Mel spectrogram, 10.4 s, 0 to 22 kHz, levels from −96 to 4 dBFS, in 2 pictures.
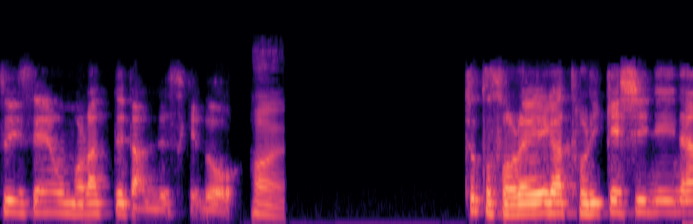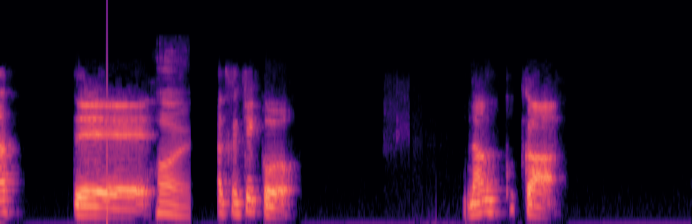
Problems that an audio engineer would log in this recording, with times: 6.00 s: pop -12 dBFS

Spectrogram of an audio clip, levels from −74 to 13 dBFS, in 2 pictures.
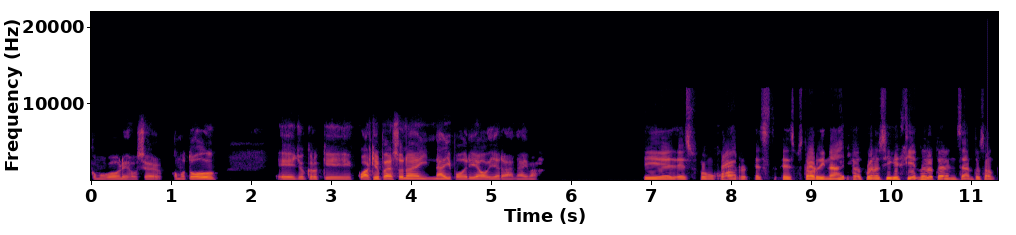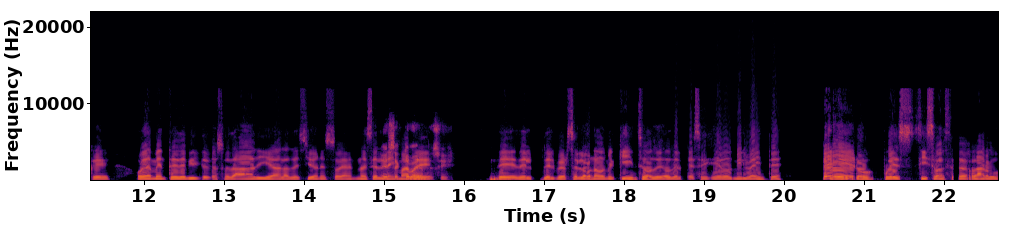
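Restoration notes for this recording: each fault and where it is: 11.21 s: dropout 3.9 ms
18.58–19.94 s: clipped -18.5 dBFS

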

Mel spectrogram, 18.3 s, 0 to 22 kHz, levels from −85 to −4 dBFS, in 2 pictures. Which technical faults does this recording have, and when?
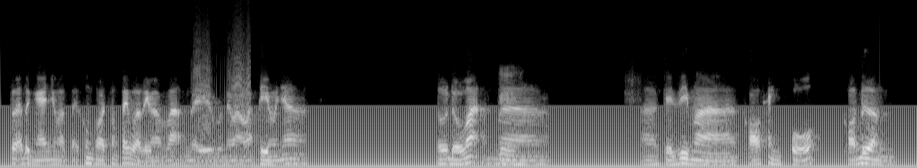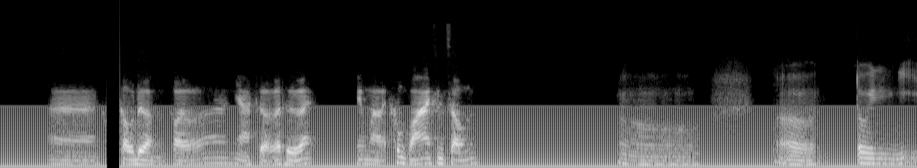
buzz 50 Hz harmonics 32 -27 dBFS
1.90–2.50 s: clipped -17.5 dBFS
8.79–8.80 s: dropout 6.1 ms
10.23–10.36 s: dropout 132 ms

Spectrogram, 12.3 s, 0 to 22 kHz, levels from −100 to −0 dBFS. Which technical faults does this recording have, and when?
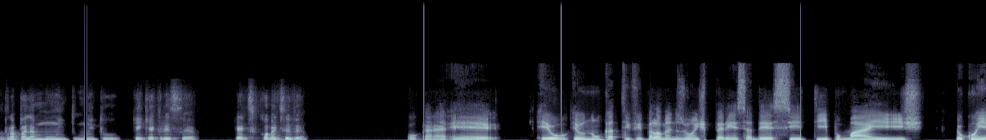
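1.05–1.08 s: dropout 30 ms
5.29 s: pop -15 dBFS
7.01 s: pop -11 dBFS
10.00 s: pop -15 dBFS

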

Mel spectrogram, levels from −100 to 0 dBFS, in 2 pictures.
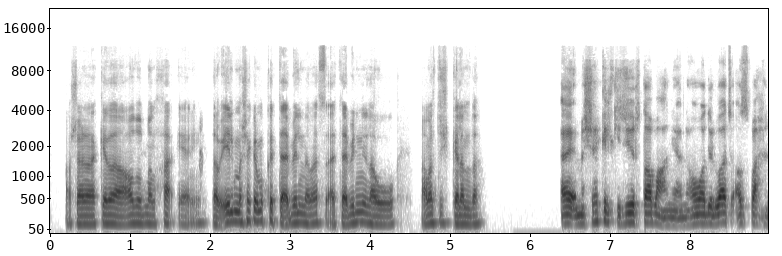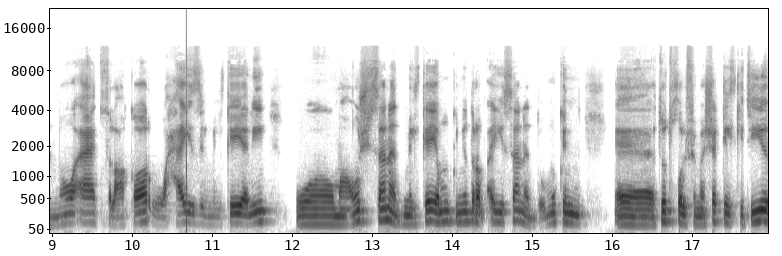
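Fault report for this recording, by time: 10.68 s: pop -8 dBFS

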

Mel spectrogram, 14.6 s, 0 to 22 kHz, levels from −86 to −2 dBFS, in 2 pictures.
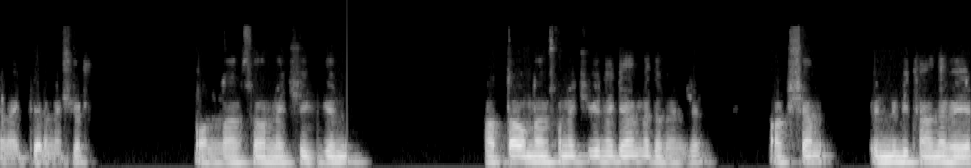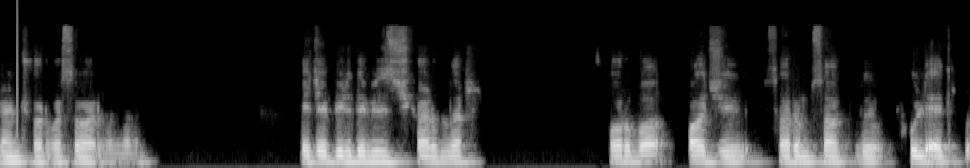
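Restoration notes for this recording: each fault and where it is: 2.61–2.62 s: dropout 7.7 ms
7.42 s: pop -2 dBFS

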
